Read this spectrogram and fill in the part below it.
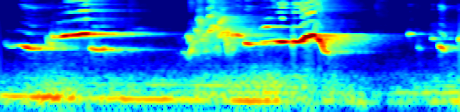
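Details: Black-naped oriole in strong song, meant to trigger singing in quiet orioles: stepped whistles rising and holding, then a scratchy burst and a sliding fluted note, with a low droning hum beneath.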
